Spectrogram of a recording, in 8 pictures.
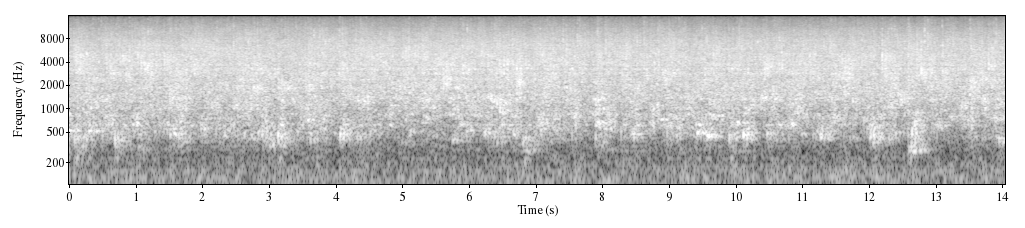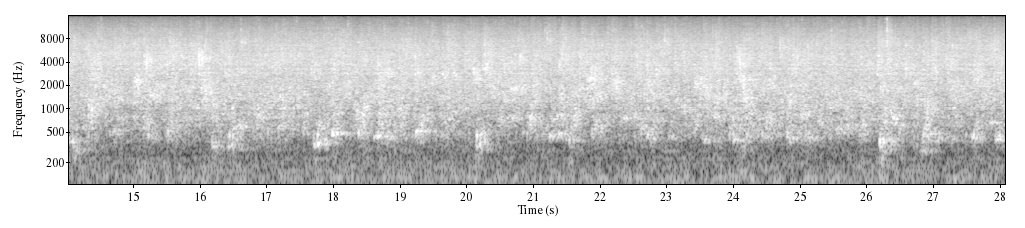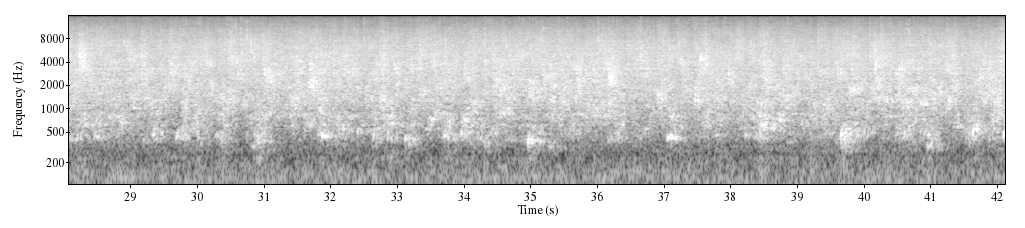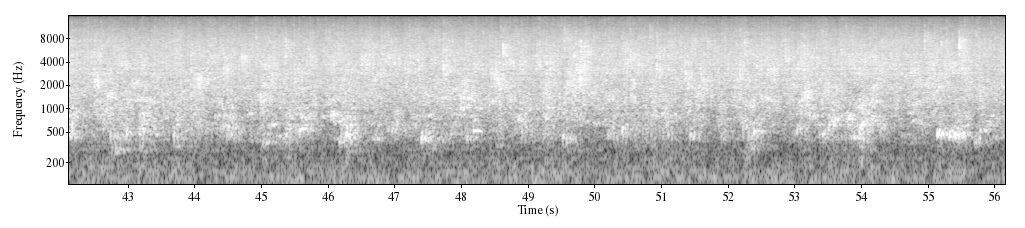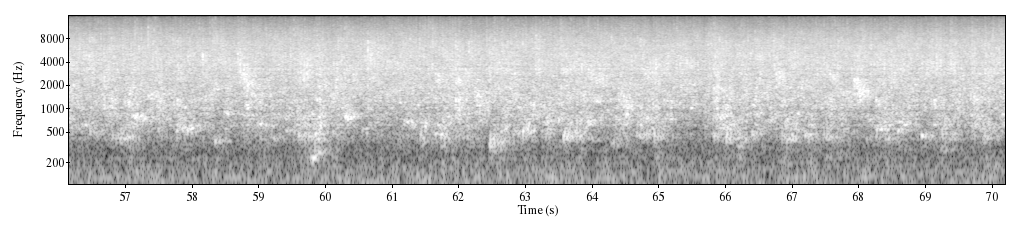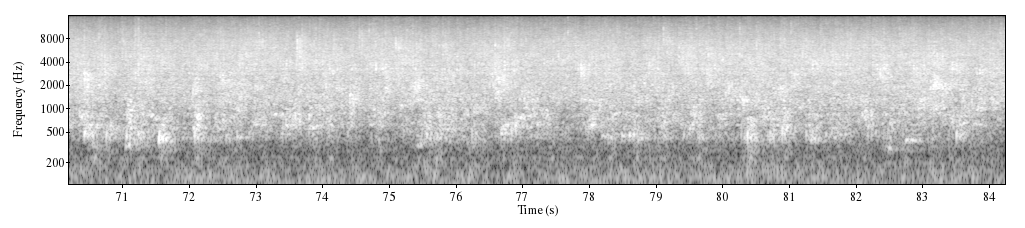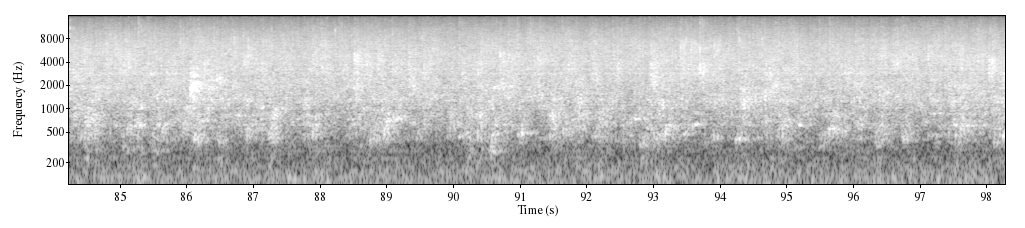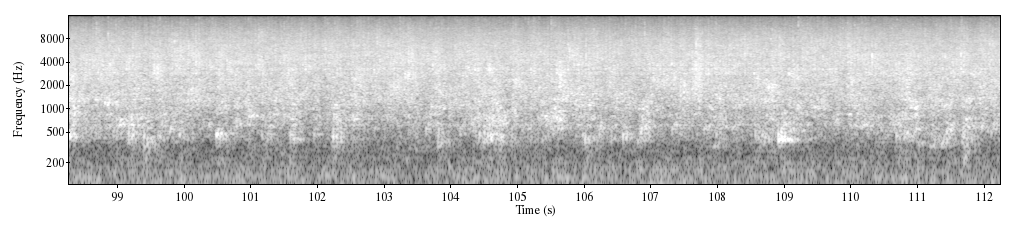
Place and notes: {"title": "Kožbana, Dobrovo v Brdih, Slovenia - Krčnik gorge", "date": "2020-08-22 08:43:00", "description": "Stream Krčnik in a gorge with waterfall. Microphones were hanging in the air. Microphones: Lom Uši Pro.", "latitude": "46.04", "longitude": "13.53", "altitude": "190", "timezone": "Europe/Ljubljana"}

